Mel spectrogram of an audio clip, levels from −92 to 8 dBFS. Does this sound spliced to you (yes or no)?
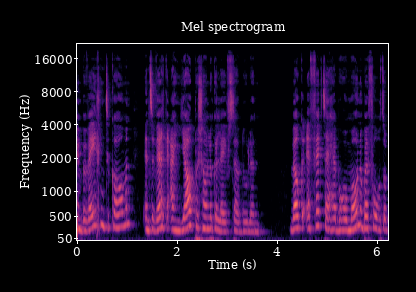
yes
